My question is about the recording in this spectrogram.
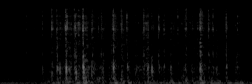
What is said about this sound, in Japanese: SNS を開き、キーボードを叩いた。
